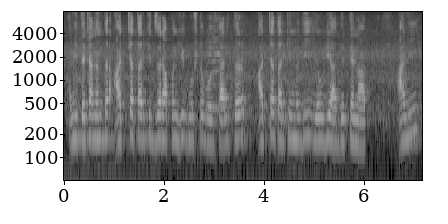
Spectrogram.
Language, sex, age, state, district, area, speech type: Marathi, male, 30-45, Maharashtra, Nanded, urban, spontaneous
